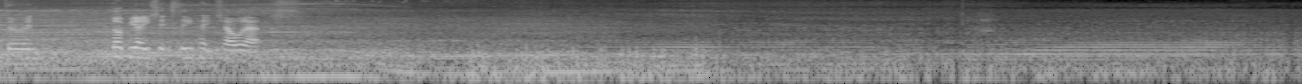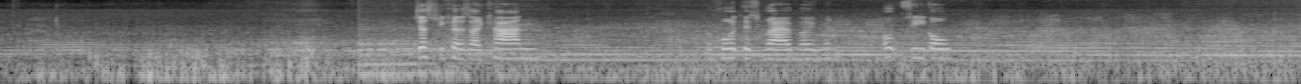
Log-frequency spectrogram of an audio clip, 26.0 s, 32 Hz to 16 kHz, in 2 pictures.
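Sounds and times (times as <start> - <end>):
diesel bus engine rumbling: 0.0 - 23.2.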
